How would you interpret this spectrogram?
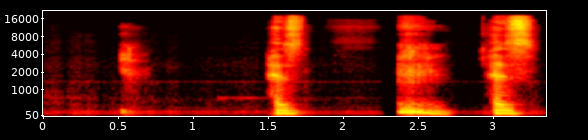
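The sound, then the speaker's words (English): Someone imitates snoring with their voice: a short faint snort, a pause, then three loud rasping snorts with uneven gaps between them, like breathing stopping and restarting, over a low steady hum. “You kind of hear him like almost like stop breathing. You should probably get him checked for sleep apnea at some point.”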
